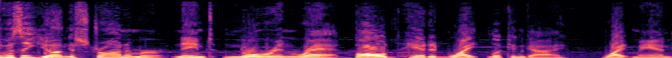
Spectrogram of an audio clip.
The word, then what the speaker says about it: Norrin Radd: a young astronomer named Norrin Radd, bald-headed, white-looking guy, white man, like Caucasian, and that's spelled Norrin, Norrin Radd, R-A-D-D, like radical man, but with 2 D's.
